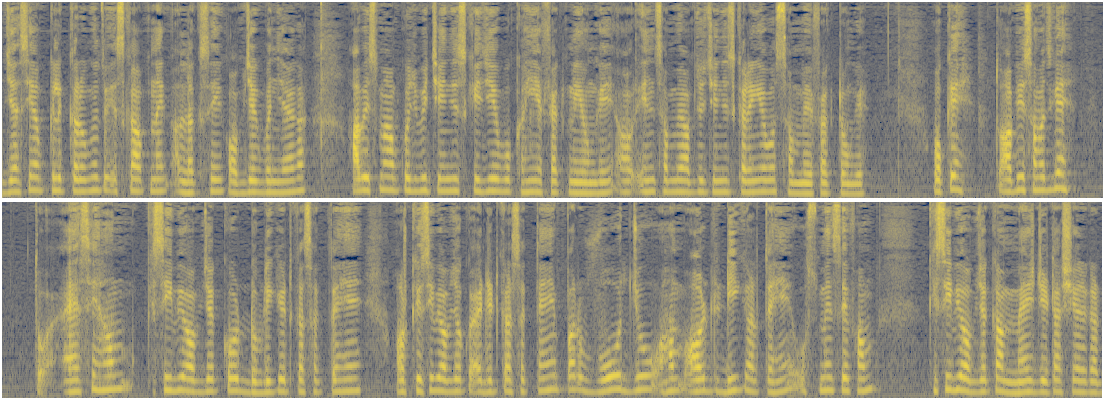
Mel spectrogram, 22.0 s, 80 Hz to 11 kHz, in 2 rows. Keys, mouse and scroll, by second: 3.1 Tab, 3.6 click, 4.4 click, 5.4 Tab, 5.9 click, 6.3 Tab, 6.9 click, 7.4 click, 8.5 Tab, 9.7-13.6 shift+middle drag.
